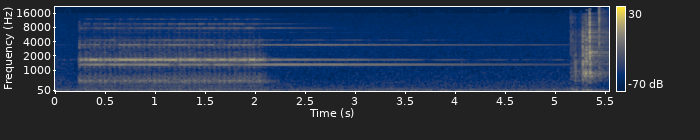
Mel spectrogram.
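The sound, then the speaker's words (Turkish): A telephone bell rings in one loud, sustained burst. Its tone lingers and fades slowly, and a brief clatter comes at the end. “Bu namussuz telefon önemli bir söz edeceğim zaman hemen başlar böyle.”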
